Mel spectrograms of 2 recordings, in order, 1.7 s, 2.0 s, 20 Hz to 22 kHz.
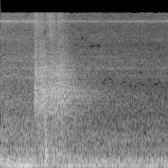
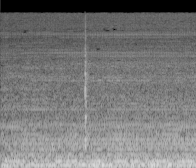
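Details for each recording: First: Walk-in freezer rooftop rack compressor with iced coil, box at 33 degrees, lukewarm suction, hot discharge: steady low hum with a brief hissing rush; compressor bypassing internally on its pressure relief. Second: Walk-in freezer compressor on a rack, Southern California after a 110–115°F weekend, after a 3-day outage; compressor reset, wet (water pre-cooled) condenser whose water flow had been stuck off, likely winterized. Steady low hum, single click, not bypassing; running normally.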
